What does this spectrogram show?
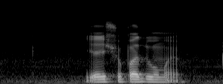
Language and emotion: Russian, neutral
